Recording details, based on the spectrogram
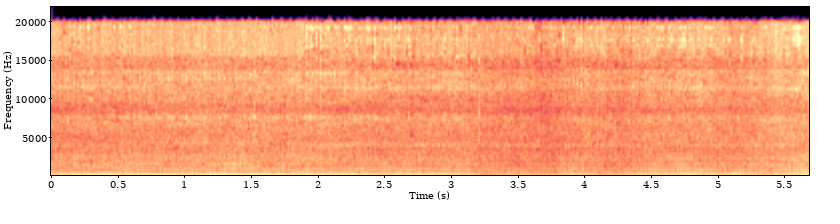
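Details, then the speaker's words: Blackridge 800 W inverter generator, possibly a 2014 model, sat unused in a shed, on old fuel: steady drone that sags and hunts without settling; fuel-starved surging. "okay so the fuels are definitely an issue as you can hear it surged and carrying on"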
